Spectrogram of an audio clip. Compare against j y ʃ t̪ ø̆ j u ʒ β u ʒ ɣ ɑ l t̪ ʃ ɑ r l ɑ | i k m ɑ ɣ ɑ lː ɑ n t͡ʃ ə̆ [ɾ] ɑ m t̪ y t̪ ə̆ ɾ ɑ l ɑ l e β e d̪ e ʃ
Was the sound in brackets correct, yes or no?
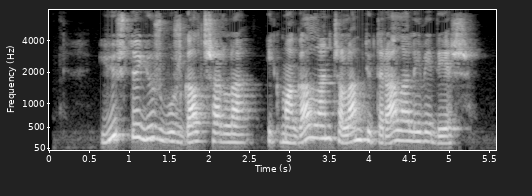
no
